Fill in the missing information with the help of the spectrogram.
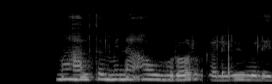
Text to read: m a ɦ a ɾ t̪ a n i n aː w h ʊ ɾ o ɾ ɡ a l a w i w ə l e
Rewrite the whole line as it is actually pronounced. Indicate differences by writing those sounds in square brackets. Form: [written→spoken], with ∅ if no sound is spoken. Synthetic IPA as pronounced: m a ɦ a [ɾ→l] t̪ a [n→m] i n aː w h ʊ ɾ o ɾ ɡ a l a w i w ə l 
